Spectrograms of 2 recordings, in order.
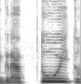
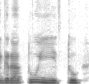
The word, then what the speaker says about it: gratuito: fluido não é fluído é gratuito não é gratuito é pudico não é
